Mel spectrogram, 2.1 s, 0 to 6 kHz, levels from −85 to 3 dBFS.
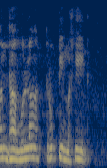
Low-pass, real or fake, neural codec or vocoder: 5.4 kHz; real; none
